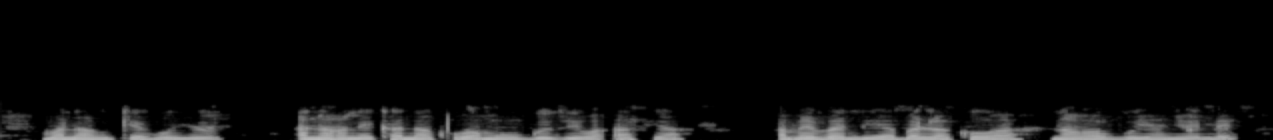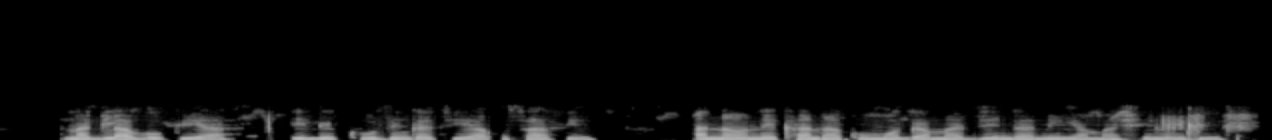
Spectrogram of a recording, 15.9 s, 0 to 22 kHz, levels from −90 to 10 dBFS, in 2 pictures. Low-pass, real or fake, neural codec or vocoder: 5.4 kHz; fake; vocoder, 22.05 kHz, 80 mel bands, WaveNeXt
